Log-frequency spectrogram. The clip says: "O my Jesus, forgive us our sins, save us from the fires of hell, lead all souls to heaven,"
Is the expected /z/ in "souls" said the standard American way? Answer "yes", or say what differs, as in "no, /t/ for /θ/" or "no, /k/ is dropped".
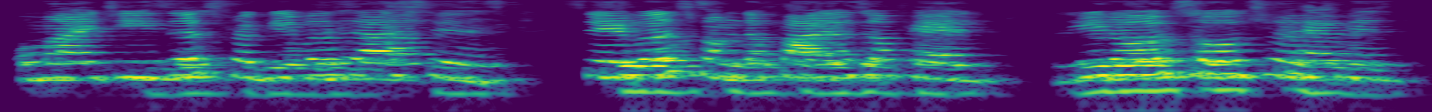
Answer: no, /z/ is dropped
